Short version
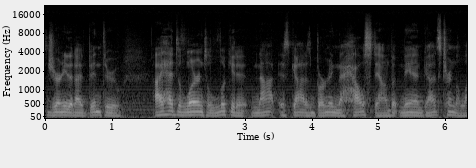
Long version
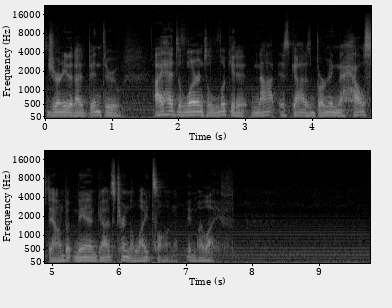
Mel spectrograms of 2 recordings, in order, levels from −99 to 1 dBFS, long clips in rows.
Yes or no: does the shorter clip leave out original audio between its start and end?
no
